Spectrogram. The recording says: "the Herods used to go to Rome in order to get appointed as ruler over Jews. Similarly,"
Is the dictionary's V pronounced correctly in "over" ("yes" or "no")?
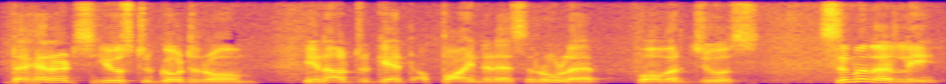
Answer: yes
